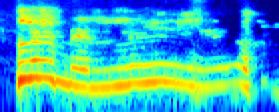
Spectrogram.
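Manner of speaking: high, drawn-out mock echo. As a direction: stretch it out high after a laugh. Mockingly echoing co-host's tease.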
